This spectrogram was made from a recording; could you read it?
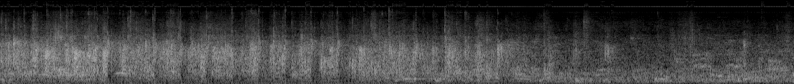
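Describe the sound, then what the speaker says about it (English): An evening lecture audience gives a healer on stage another round of applause, a dense and loud burst of clapping from a crowd that slowly eases off, with some voices mixed in. "Let's give Dr. Sebi another round of applause."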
